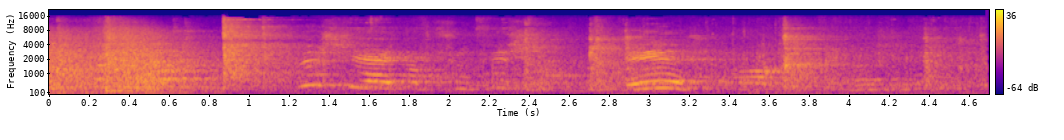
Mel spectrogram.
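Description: Boys talk with animation nearby.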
